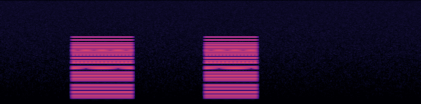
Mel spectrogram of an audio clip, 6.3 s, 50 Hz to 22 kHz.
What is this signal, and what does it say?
Train horn signal, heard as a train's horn. 2 short. On North American railways: a signal is acknowledged.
